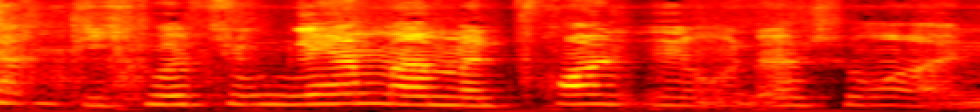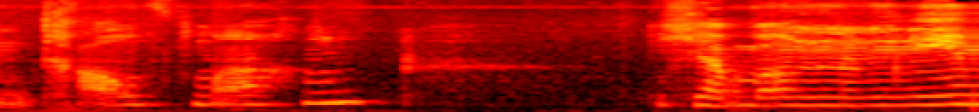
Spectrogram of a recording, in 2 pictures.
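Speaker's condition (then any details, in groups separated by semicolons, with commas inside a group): Ataxia; ataxia affecting hands and fingers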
